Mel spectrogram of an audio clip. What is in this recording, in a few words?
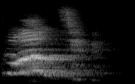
Shoot Arrow, Soldier Female; Sinecure Soldier Female A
